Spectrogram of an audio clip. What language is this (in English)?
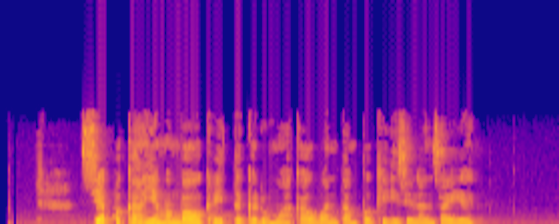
Malay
